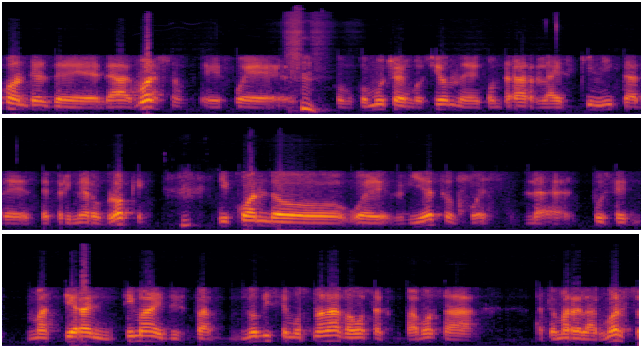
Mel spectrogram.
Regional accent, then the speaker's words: Quebec, Canada; also born or lived in Ontario; yo hice mis estudios universitarios en Quebec, de donde soy, en la Universidad de Montreal, y después hice una maestría en Ontario, en Canadá.

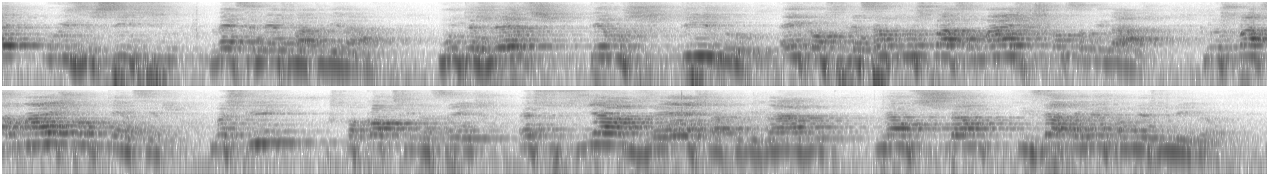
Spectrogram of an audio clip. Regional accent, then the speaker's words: Portugal; por aquilo que somos enquanto portugueses

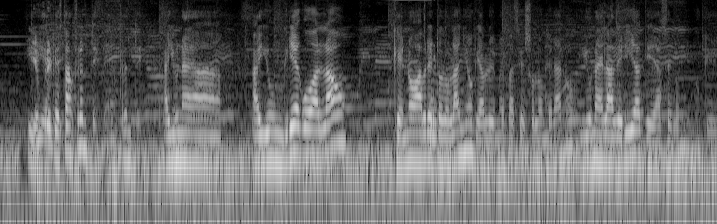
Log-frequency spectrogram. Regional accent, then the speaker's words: Toledo, Castilla-La Mancha, Spain; Yo me sé la de mi pueblo, la de Toledo.

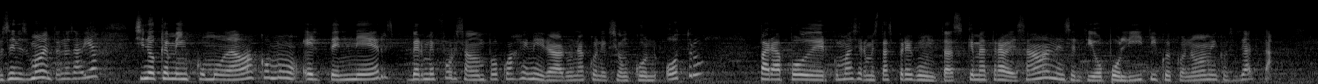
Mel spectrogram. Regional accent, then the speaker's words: Colombia; pues somos colombianos y yo voy allá y hay empanadas

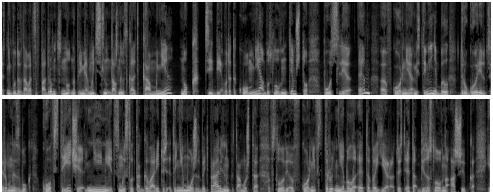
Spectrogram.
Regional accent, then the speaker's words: Saint Petersburg, Russia; И сами мы питерские.

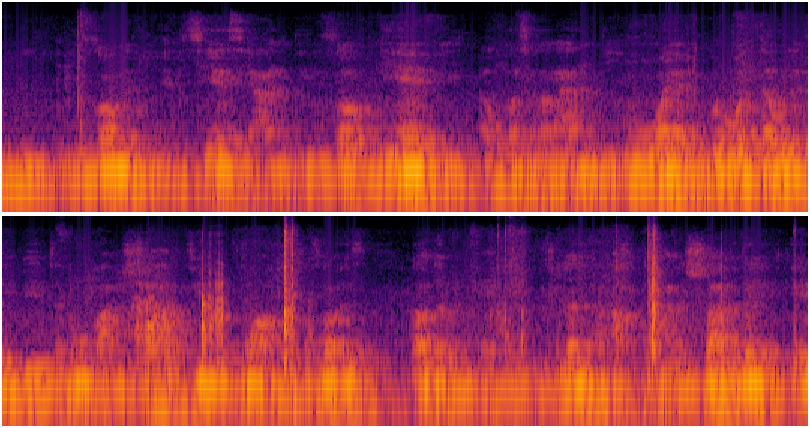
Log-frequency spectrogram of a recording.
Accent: Egypt; احنا عندنا في مصر احنا عندنا الثلاث سلطات منفصلين عن بعض

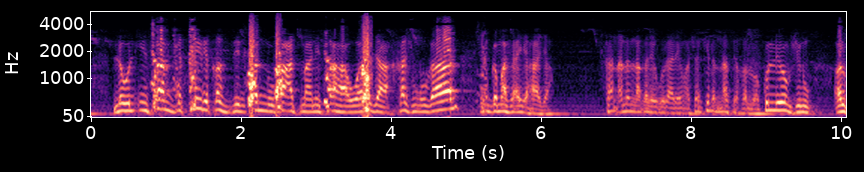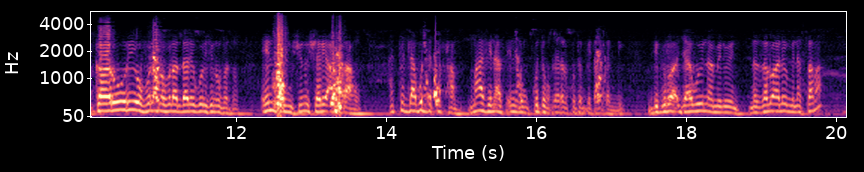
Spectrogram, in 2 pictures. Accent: Sudan; now in Saudi Arabia; نحن سودانيين يا مولانا قاعدين هنا في السعودية،

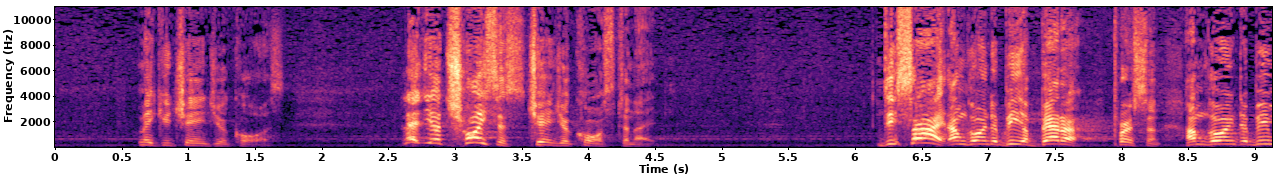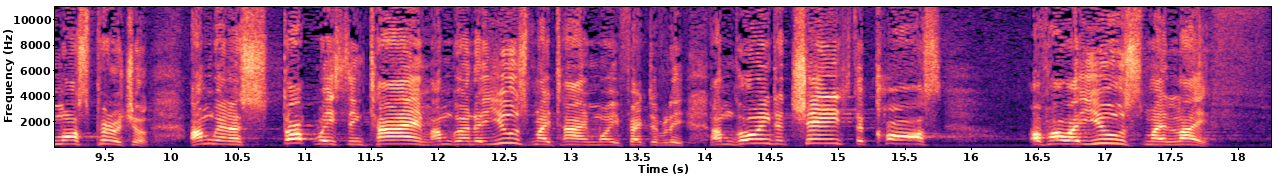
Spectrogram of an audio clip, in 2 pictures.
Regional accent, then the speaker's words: Bain Town, New Providence, Bahamas; And I was born in Bain Town in the heart of two liquor bars on left and right.

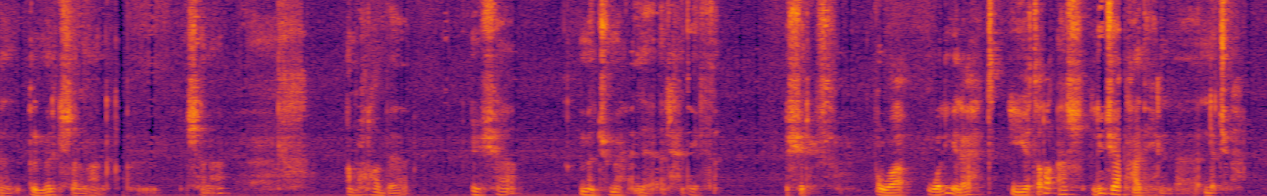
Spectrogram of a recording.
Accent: Saudi Arabia; لكن حنا كسعوديين نعترف بها بكل الإنجازات وبكل المكاسب

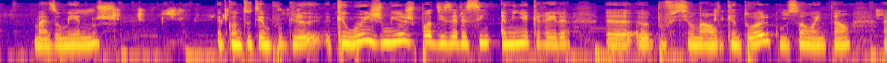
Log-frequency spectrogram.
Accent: Portugal; e na verdade somos lusa, somos portugueses, somos tudo

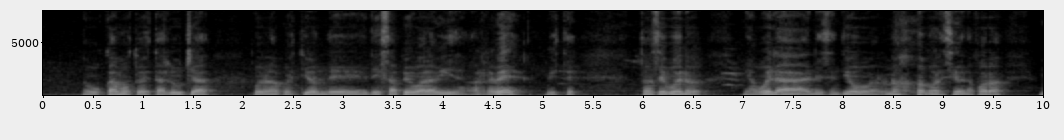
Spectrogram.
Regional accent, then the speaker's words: La Pampa, Argentina

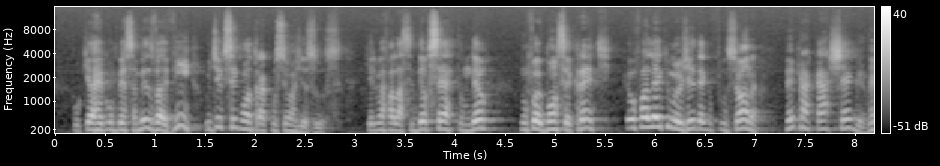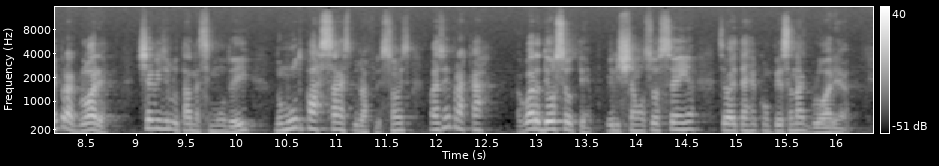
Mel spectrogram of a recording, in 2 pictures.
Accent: Goiás, Brazil; Eu sou do Goiás. No Goiás, se você manda um pudim numa vasilha, ele volta com arroz doce na mesma vasilha.

